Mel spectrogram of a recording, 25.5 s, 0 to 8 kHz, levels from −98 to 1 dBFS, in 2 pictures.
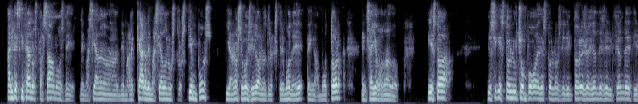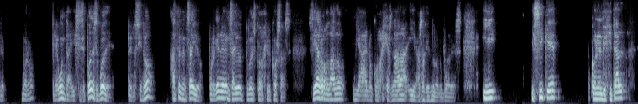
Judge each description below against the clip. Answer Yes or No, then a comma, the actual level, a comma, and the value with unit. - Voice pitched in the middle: Yes, medium, 160 Hz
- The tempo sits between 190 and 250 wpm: Yes, average, 200 wpm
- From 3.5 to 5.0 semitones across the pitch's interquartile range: Yes, average, 3.8 semitones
